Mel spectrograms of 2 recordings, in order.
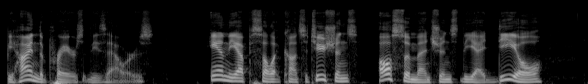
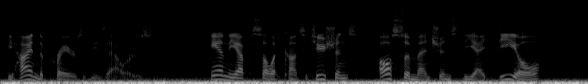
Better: first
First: none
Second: low rumble; loud; throughout; 1 dB below the speech

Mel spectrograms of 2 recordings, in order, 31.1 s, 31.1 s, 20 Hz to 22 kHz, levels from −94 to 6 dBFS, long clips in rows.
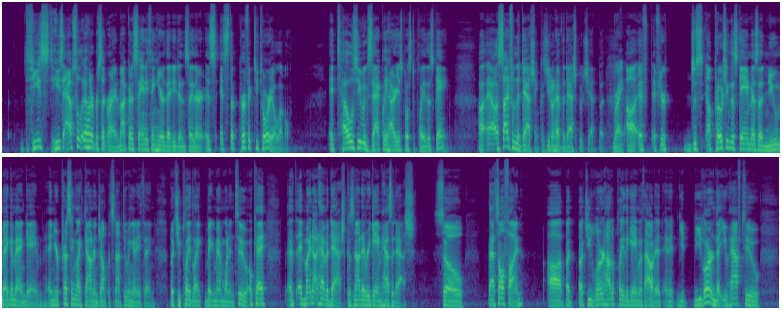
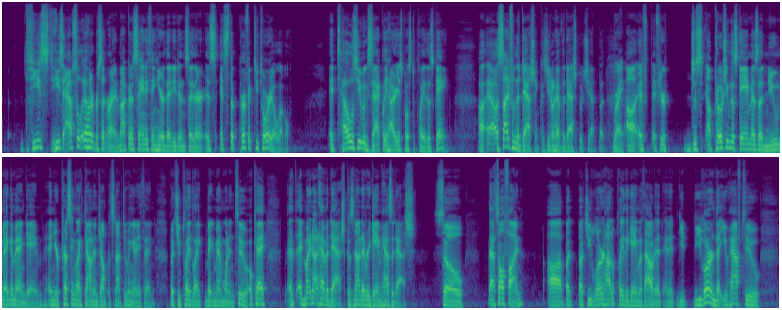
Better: neither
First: none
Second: none

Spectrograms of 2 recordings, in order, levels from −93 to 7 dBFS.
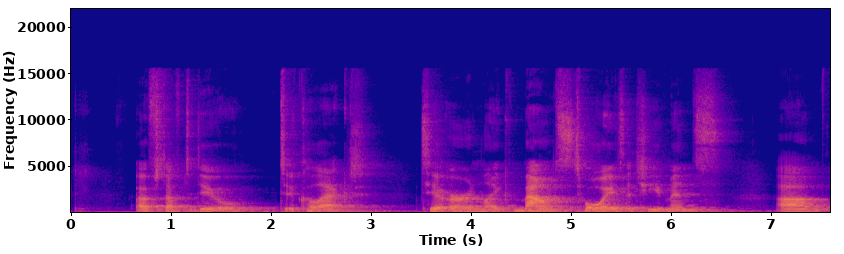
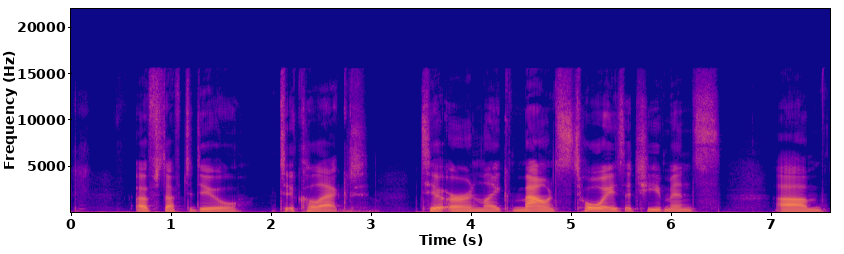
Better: second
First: room echo; slight; dies away in 0.9 s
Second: none

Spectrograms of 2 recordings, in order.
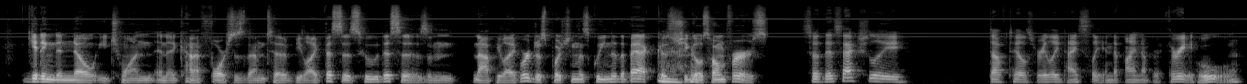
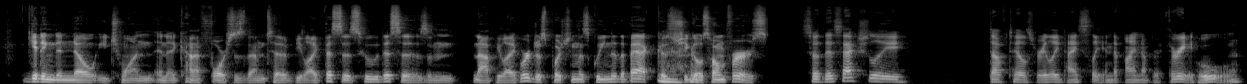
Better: second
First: high-pitched whine; faint; throughout; 8.5 kHz, 20 dB below the speech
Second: none

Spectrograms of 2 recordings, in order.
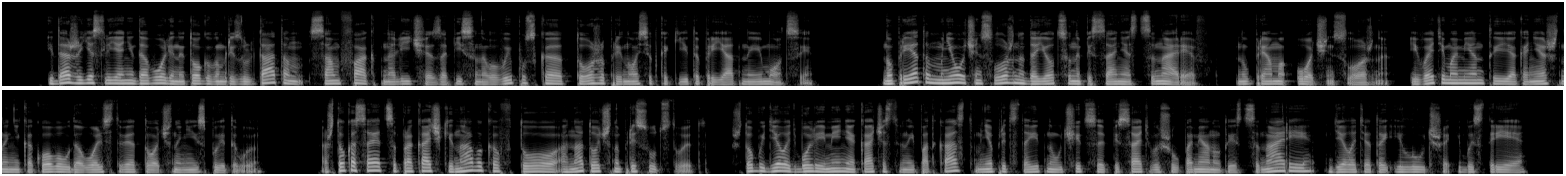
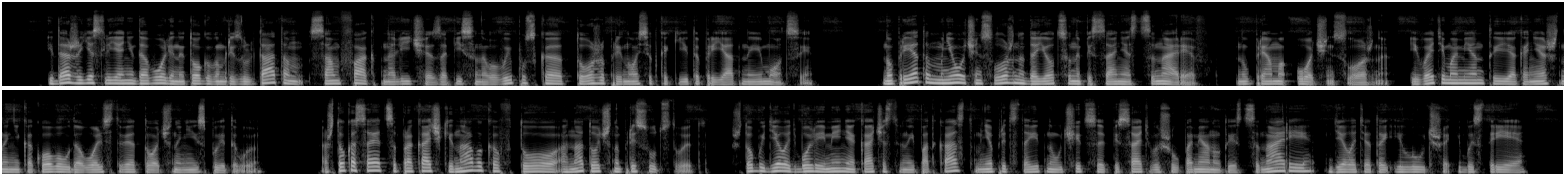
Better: first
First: none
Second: hiss; faint; throughout; 30 dB below the speech

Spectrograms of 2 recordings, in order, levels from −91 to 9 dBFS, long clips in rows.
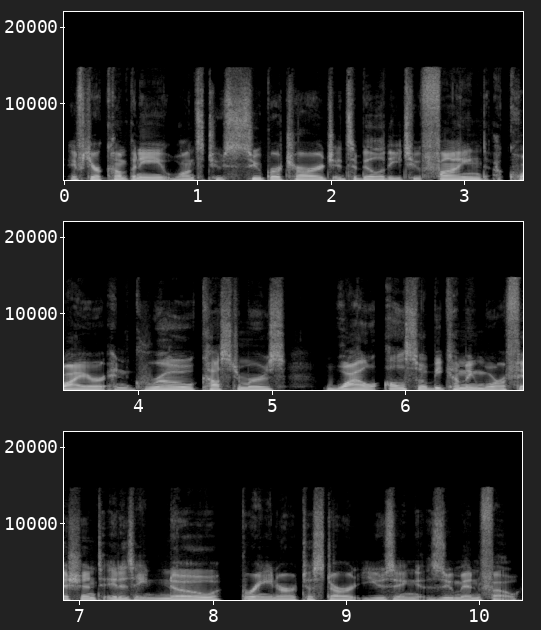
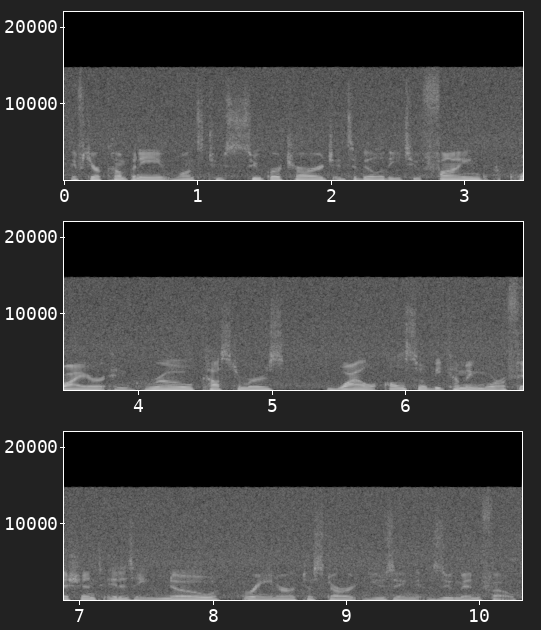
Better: first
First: none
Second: hiss; loud; throughout; 8 dB below the speech

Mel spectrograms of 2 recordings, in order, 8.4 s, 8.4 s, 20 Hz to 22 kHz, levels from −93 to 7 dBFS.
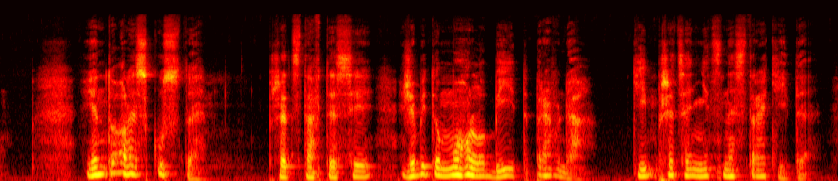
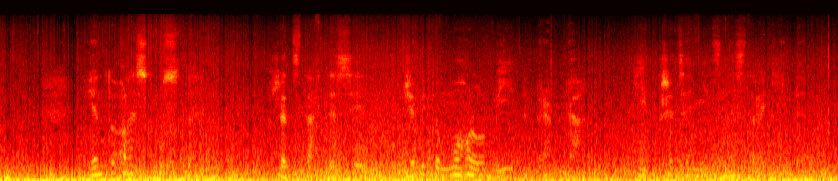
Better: first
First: none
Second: wind noise on the microphone; heavy; 3 dB below the speech

